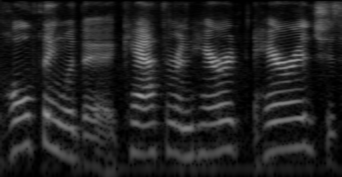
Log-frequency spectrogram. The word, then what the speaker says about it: Herridge: This is what the whole thing with the Catherine Herridge is how you say her last name?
